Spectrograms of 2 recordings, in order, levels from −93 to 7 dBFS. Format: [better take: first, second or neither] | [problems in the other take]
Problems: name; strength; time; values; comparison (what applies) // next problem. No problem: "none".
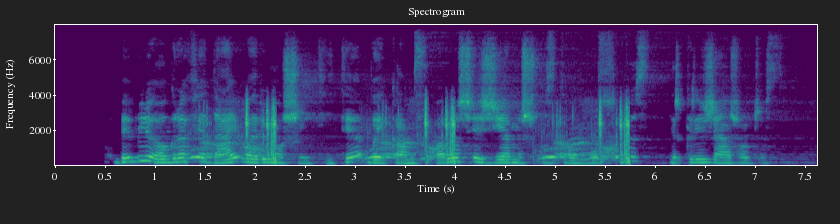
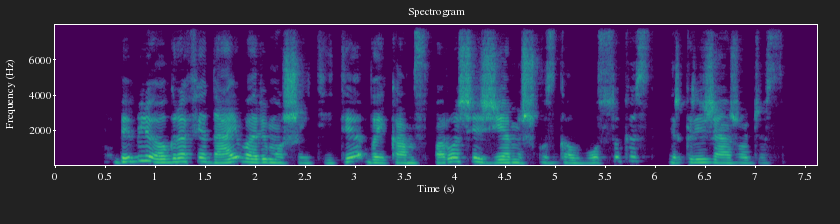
second | background sound (Telephone); 2 dB above the speech // room echo; dies away in 1.2 s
